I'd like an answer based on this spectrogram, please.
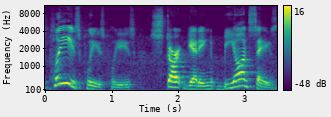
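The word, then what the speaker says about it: Beyoncé: knowles carter yes beyonce she's got that accent on the end of her name for a reason so please use it it's beyonce it's not beyonce that i swear there's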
